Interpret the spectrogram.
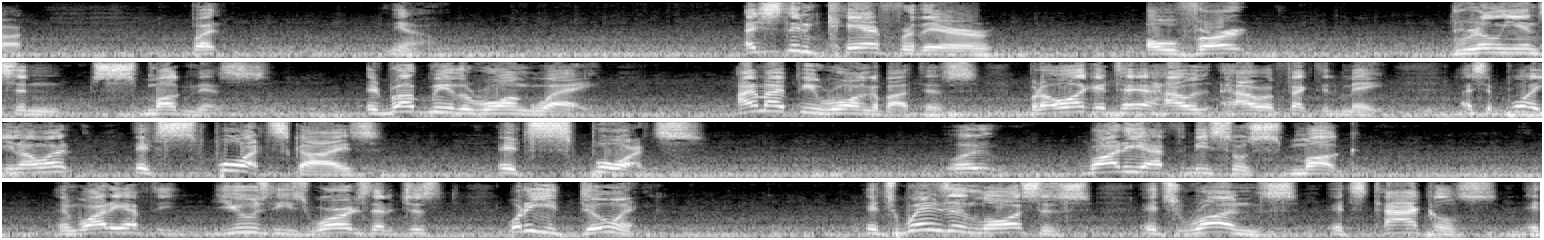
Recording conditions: inside a vehicle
